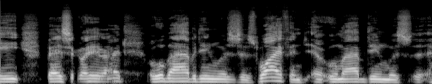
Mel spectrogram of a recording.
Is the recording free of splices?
no; 1 cut; at 2.4 s

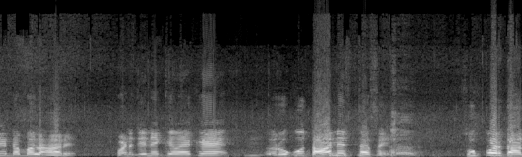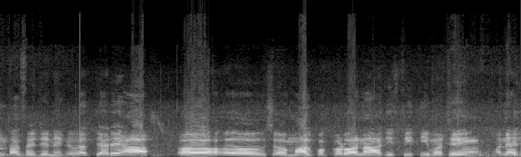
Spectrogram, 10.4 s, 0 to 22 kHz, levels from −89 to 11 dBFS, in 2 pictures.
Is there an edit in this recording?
yes; 1 cut; at 5.9 s

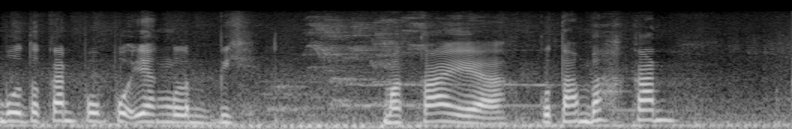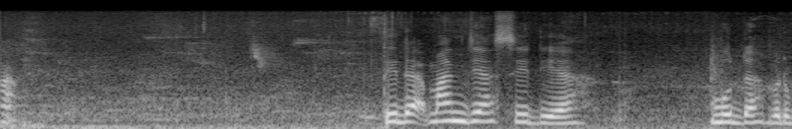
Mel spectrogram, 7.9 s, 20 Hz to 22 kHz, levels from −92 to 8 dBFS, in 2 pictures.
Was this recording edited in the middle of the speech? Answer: yes; 1 cut; at 4.0 s

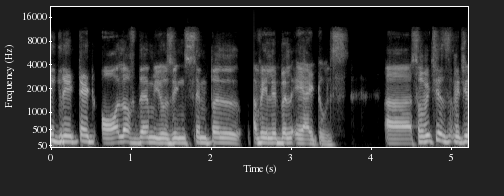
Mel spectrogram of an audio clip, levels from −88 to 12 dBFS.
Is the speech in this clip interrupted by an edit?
yes; 1 cut; at 2.4 s

